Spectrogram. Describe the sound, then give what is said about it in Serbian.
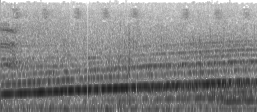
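An air raid siren warns of a rocket attack at the port of Haifa in northern Israel, a loud sustained wailing tone that climbs slowly in pitch throughout, heard alone. “Zvuk sirene za raketni napad odjeknuo je u luci Haifa i nekoliko područja na sjeveru Izraela”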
